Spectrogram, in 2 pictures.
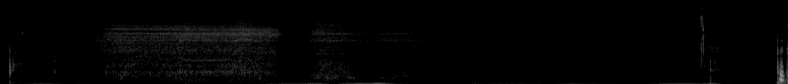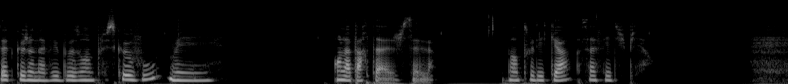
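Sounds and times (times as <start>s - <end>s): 
person taking a slow deliberate breath: 0.9s - 4.7s, 15.4s - 15.7s
speech: 7.8s - 10.1s, 11.2s - 12.4s, 13.0s - 14.4s.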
